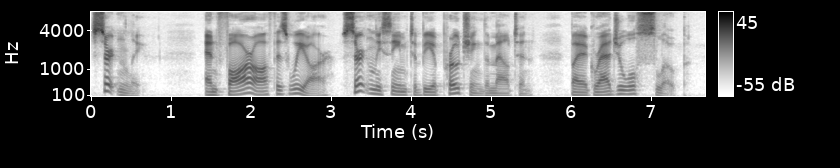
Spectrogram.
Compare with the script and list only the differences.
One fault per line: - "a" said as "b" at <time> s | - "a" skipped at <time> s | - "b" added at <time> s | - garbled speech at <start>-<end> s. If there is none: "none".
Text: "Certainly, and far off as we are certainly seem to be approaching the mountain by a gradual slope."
none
